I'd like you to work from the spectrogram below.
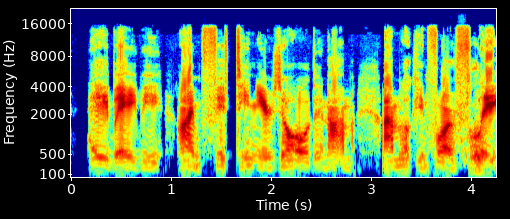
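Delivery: very loud, blaring smoker-style voice. The speaker demonstrates a flirty line in the Smoking Pam voice. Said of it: "Smoking Pam voice".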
